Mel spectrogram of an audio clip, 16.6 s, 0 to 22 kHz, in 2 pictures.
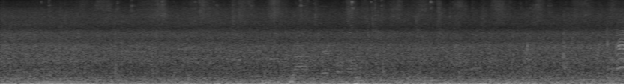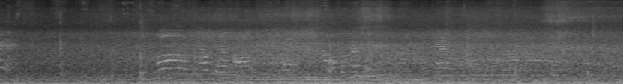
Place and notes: Zhongshan N. Rd., Zhongshan District - Walking on the road
Walking on the road, Traffic Sound, Aircraft traveling through, Binaural recordings, Zoom H4n + Soundman OKM II
Taipei City, Taiwan, 20 January 2014, ~13:00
